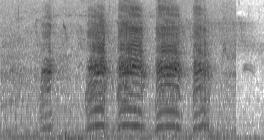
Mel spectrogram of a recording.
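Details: Duck in Taiwan giving a run of five nasal quacks, roughly one every half second, each a harsh buzzy note with a falling tail, over faint background noise.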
